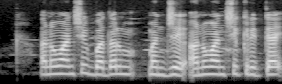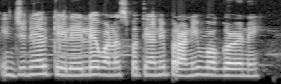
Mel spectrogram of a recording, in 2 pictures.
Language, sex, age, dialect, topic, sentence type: Marathi, female, 25-30, Varhadi, agriculture, statement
